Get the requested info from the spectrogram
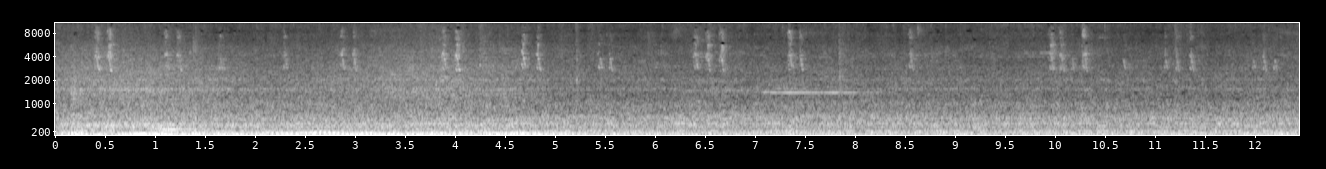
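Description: Steady low background rumble with scattered short, high chirps and clicks from young pet mynas.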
